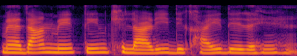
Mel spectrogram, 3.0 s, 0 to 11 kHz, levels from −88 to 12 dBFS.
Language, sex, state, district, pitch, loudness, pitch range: Hindi, female, Jharkhand, Deoghar, 220 Hz, -14 LUFS, 210-235 Hz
